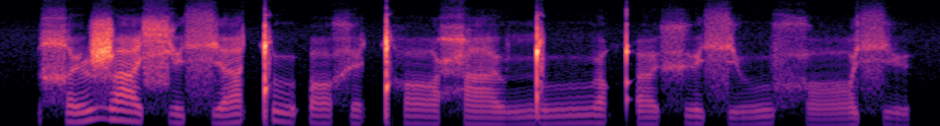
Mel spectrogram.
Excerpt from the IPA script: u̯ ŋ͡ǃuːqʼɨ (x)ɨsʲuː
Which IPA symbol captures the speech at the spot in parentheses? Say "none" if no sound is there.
x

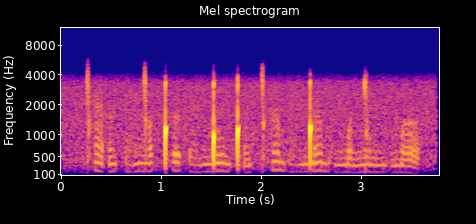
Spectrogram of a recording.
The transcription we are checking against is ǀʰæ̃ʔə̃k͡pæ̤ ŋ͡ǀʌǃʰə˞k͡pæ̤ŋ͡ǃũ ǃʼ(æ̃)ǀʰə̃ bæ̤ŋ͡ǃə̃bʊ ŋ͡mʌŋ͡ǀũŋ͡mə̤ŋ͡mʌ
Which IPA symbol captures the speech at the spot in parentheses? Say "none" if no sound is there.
ə̃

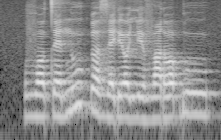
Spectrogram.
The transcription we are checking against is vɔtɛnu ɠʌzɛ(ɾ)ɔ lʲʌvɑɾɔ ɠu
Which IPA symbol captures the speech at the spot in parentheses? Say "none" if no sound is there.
ɾʲ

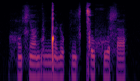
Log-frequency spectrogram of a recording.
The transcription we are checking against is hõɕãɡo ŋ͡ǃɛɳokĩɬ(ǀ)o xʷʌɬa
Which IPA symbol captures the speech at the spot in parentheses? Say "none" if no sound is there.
ǀ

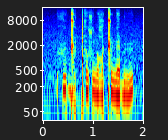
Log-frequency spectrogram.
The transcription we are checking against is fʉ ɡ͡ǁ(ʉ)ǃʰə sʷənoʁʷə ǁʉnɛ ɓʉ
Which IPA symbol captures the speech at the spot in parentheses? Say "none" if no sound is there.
ʉ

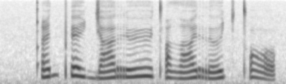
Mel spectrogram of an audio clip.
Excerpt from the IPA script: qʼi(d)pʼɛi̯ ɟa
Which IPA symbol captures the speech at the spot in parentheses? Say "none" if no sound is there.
d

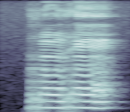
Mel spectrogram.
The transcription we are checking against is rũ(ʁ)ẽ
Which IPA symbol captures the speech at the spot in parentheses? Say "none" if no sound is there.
r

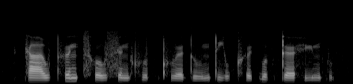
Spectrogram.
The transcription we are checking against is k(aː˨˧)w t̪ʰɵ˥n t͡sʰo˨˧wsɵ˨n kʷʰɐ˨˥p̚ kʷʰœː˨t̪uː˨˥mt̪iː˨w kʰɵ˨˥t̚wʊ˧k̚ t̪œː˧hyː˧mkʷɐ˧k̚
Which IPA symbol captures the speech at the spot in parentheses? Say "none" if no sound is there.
aː˨˧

